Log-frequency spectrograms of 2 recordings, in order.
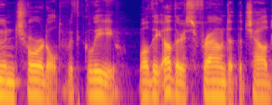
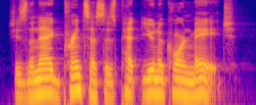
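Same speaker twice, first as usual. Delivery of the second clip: usual speaking voice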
